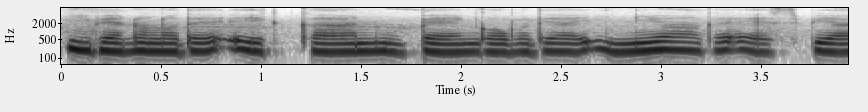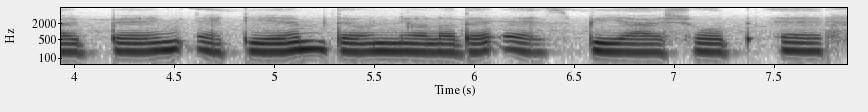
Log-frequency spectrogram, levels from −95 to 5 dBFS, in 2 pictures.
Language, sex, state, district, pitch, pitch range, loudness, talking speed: Chakma, female, Tripura, Unakoti, 185 Hz, 180-200 Hz, -15 LUFS, 175 wpm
